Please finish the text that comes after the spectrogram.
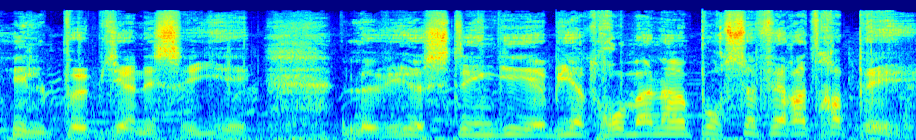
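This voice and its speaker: An actor playing a cruel, cunning old drunkard blacksmith in an audio drama, with a gruff, gravelly, muttering delivery. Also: male voice, a little high, a little slow, music in the background. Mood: sly, boastful. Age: older. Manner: gruff, drawling, muttering hesitations. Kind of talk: French audio fiction acting.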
